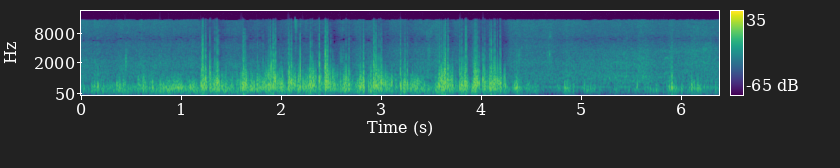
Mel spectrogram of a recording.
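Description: Wind buffeting the phone's microphone: loud, rough noise that builds about a second in and eases off after about four seconds.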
